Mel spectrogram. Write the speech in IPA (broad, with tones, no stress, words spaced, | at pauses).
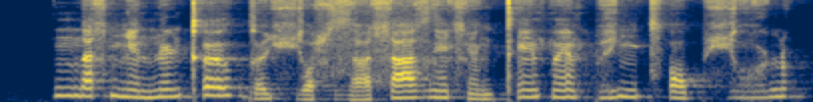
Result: na˦˥ɬɲɛ̃˦˨nẽ˦˥ɳ kʼœ˦˥u̯ɡœ˩˧ çɔ˩˧ɬza˩˧ɬa˦˥zẽ˦˥ɬ ɛ̃˩˧ɡtʼẽ˦˥pɛ̃˧˥˧ pɛ̤˧˥˧ɲt͡sʼɔ˦˨pçɔ̤˦˥ɳ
